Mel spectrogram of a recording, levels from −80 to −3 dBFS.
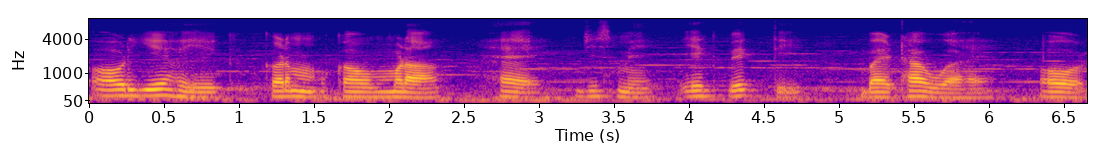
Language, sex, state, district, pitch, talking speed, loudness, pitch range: Hindi, female, Bihar, West Champaran, 140 Hz, 125 wpm, -19 LUFS, 130-155 Hz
